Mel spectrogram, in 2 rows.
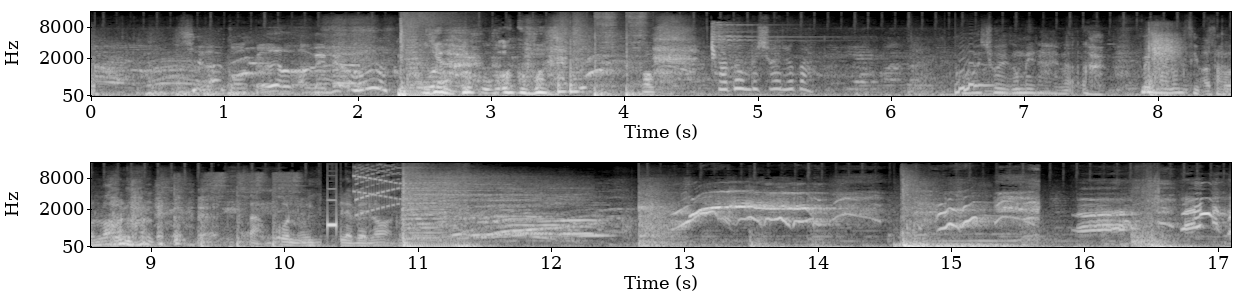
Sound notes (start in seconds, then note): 12.9 screams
